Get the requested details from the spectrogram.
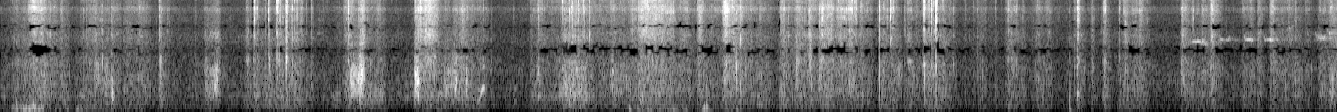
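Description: Puppies scuffle and scrape on dry dirt and straw close by.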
